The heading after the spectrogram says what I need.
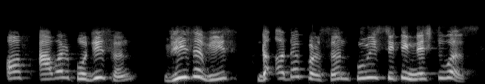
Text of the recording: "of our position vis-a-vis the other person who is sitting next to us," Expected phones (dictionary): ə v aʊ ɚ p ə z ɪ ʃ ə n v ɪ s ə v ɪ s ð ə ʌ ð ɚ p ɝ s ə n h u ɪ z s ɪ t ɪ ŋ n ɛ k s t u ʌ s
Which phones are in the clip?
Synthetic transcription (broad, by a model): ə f aʊ ɚ p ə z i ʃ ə n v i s ə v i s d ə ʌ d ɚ p ɝ s ə n h u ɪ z s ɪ t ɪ ŋ n ɛ k s t u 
